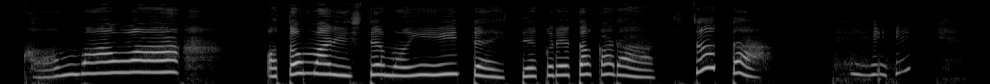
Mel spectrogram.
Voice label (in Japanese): ロリ こんばんわ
